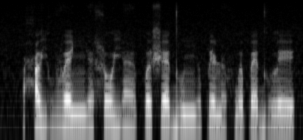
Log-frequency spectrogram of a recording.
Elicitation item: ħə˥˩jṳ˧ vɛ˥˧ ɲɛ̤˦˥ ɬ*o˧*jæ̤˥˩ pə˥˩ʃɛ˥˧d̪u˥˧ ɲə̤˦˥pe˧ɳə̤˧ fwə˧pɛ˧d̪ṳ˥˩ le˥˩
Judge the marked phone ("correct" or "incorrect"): correct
